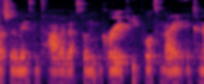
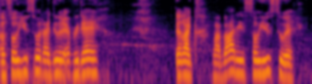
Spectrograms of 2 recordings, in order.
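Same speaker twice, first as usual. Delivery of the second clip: raised, out-of-breath panting, huffing and puffing; 9 semitones higher, 7 dB louder than usual. Speaker walks up a hill everybody hates, talking to viewers: huffing and puffing. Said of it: "right now I'm huffing and puffing".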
